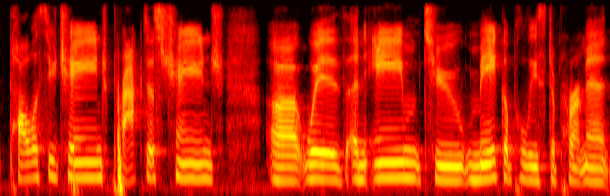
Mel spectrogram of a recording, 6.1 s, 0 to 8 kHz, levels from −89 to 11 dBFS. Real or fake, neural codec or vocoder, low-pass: real; none; 7.2 kHz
